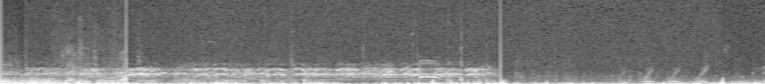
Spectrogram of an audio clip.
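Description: Snow geese honk in a noisy flock against wind, their calls dense and continuous with a clear honking chorus in the middle section, close and loud outdoors.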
